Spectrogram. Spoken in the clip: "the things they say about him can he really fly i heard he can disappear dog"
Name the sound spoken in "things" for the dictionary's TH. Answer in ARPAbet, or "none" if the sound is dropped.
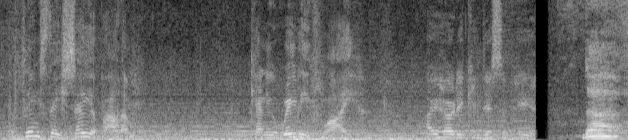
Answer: TH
